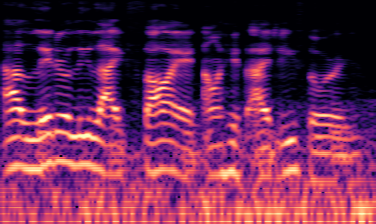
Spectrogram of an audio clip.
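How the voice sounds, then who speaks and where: With music in the background and audible room echo, a man with an American accent speaks at a moderate pace. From US South, Mississippi. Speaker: vlogger and aspiring model. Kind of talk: casual vlog chat. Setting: in a car. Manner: animated.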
